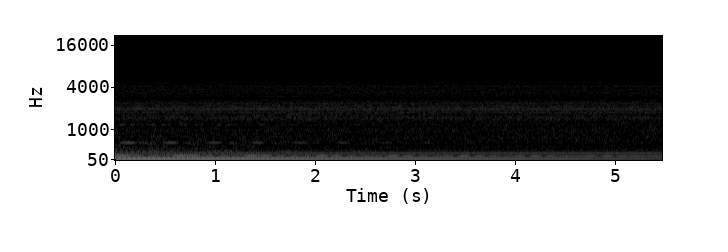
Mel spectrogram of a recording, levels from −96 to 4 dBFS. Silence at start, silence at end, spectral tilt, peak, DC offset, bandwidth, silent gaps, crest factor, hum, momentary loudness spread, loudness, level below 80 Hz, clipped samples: 0 s; 0 s; -5.5 dB/octave; -52 dBFS; under 0.1%; 11 kHz; none; 14 dB; none; 6 LU; -66 LUFS; -68 dBFS; under 0.1%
